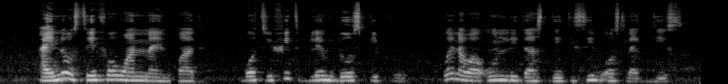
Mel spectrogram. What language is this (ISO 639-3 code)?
pcm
